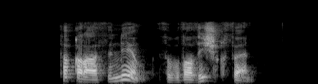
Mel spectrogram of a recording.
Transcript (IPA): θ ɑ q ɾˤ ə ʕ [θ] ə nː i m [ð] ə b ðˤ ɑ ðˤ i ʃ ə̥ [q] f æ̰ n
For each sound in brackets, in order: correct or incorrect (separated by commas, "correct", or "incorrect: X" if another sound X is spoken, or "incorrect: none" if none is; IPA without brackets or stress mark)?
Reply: correct, incorrect: θ, correct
